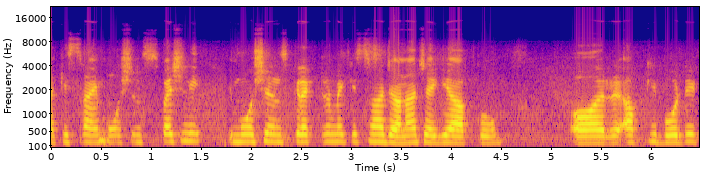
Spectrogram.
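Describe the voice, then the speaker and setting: A woman's voice: mid-range voice, slight background noise, low-quality recording. A woman with a Pakistani Urdu accent giving a candid testimonial as a voice-over student, slipping English phrases into her talk.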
